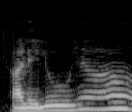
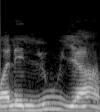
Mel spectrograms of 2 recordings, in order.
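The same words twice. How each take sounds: First: Alléluia sung out slowly, weight landing on the last syllable ya; accent on the final ya. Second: Said in the usual way. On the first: Shown as a demonstration. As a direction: stretch Alléluia and lean on the ya. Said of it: "on va toujours accentuer cette dernière syllabe, le ya". (Alléluia lent, accent appuyé sur le ya final) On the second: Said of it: "on va toujours accentuer cette dernière syllabe".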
